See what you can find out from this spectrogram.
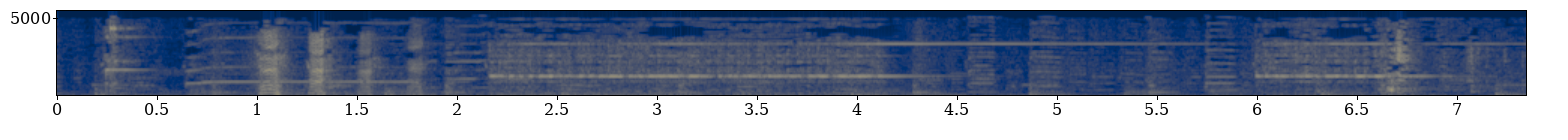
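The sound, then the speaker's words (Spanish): A telephone rings with an incoming call, a bright bell-like electronic ring heard in two long sustained bursts separated by a pause, fairly loud and without talk. “Ay, tengo otra llamada.”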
